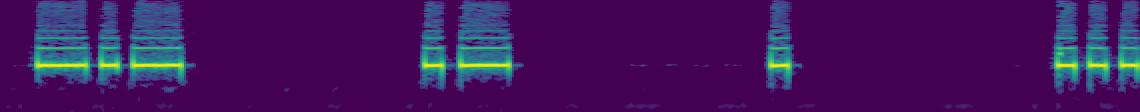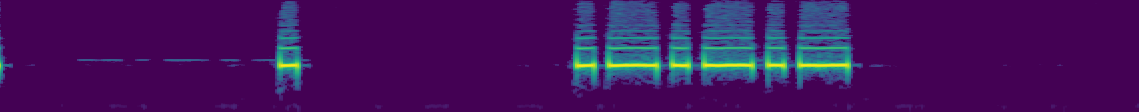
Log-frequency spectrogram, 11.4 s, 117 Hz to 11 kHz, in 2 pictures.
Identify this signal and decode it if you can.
Morse code, heard as a keyed tone, about 15 wpm, spaced as for 5 wpm, 780 Hz. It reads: KAESE.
